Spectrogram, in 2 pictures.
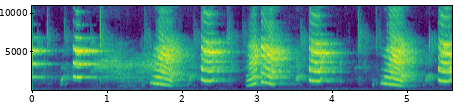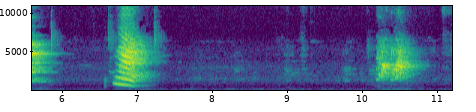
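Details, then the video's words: Green ringneck parakeet, described as talking: a rapid string of loud, harsh, downward-sweeping squawks with rich overtones, about ten in seven seconds, then a silent gap and one final burst. "Gareen Ringneck Perot talking sound"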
